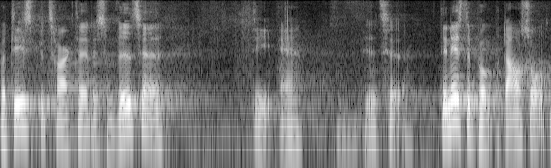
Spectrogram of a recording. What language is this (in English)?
Danish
